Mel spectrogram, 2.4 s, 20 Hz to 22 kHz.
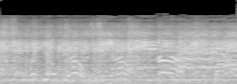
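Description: Car radio playing a song with a voice, heard inside a BMW E36's cabin over steady engine and road noise.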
